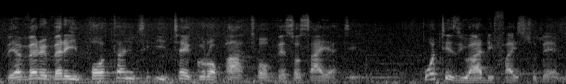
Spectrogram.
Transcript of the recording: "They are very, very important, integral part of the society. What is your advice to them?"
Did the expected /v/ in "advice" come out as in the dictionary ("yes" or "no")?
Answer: no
